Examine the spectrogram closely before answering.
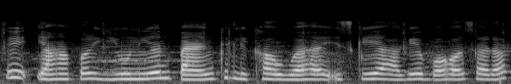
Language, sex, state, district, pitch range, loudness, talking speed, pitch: Hindi, female, Bihar, Patna, 230-255 Hz, -17 LUFS, 130 wpm, 245 Hz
